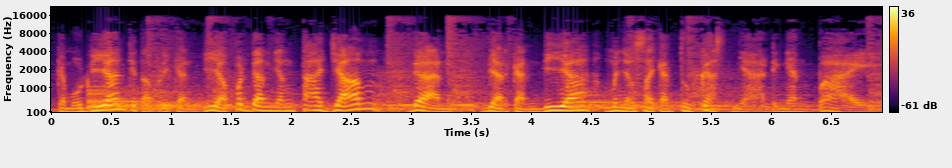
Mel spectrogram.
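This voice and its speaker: A scheming cartoon chieftain in a middle register, sly and calculating as he plots. His words are slow and wheedling, with clear music underneath. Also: mid-range voice, lively intonation. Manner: sly, plotting, ends with an evil laugh. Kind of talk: dubbed cartoon acting.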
